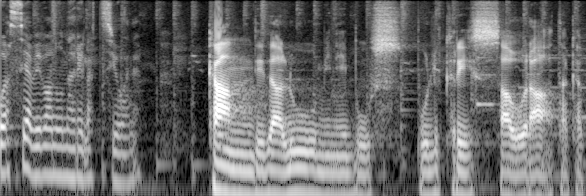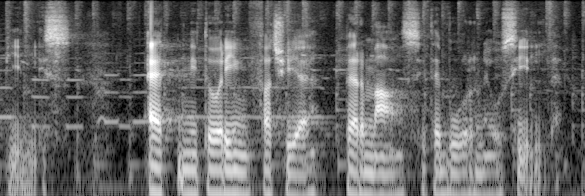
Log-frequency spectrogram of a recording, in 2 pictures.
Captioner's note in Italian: voce legge in Latino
